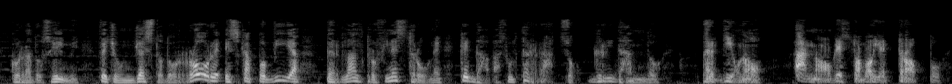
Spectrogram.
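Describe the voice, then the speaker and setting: A man giving an expressive, theatrical audiobook reading of a story. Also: mid-range voice, breathy edge. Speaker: narrator.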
